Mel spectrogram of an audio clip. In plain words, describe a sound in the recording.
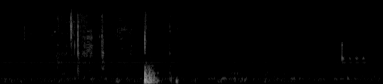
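A card slides and clicks against a plastic case.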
